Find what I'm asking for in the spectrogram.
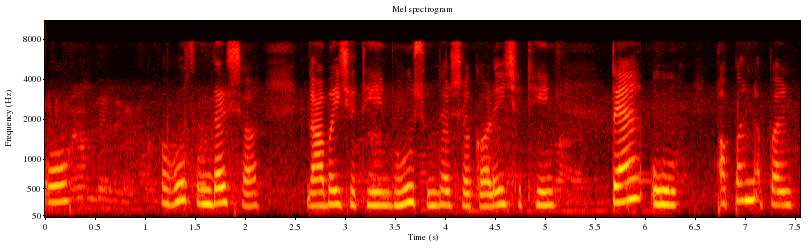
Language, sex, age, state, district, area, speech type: Maithili, female, 30-45, Bihar, Madhubani, rural, spontaneous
